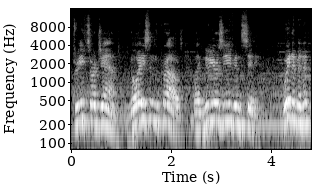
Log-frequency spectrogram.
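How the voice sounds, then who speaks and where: A man's voice: sits high, animated, normal speed, darkish tone, a little hiss or hum. A man acting as a grave radio announcer in a live radio play, reporting solemnly and dramatically as an eyewitness. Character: grave radio announcer witnessing an invasion from a rooftop. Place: hotel meeting room, panel table. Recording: distant camera mic in echoey room.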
